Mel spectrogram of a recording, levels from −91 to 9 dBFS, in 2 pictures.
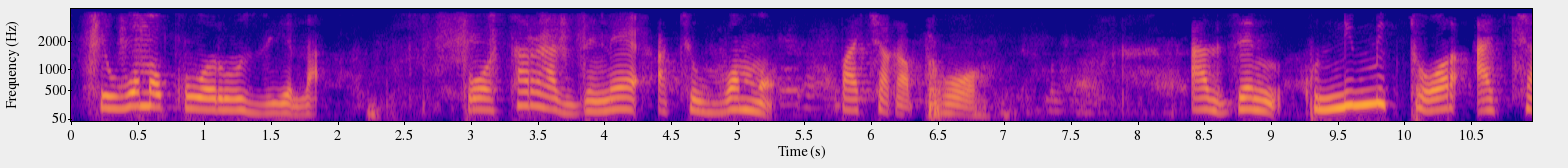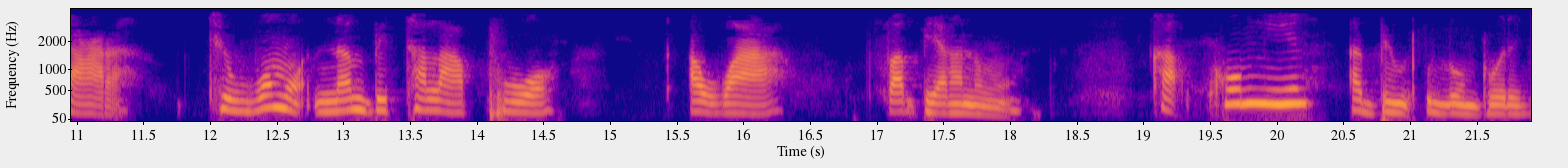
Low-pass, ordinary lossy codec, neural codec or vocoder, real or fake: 3.6 kHz; MP3, 24 kbps; codec, 16 kHz, 2 kbps, X-Codec, WavLM features, trained on Multilingual LibriSpeech; fake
